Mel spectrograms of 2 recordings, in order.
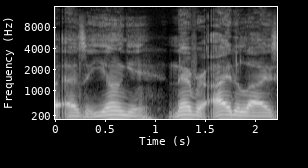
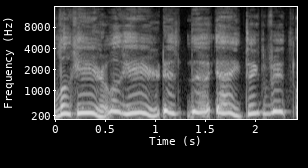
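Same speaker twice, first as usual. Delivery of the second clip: very high, screamed calls. Retelling photographers calling out on the walk to a show: imitating people screaming. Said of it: "people screaming".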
